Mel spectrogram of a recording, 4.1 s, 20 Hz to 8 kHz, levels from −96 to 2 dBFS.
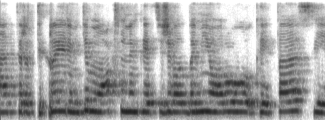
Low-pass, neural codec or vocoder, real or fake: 7.2 kHz; none; real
